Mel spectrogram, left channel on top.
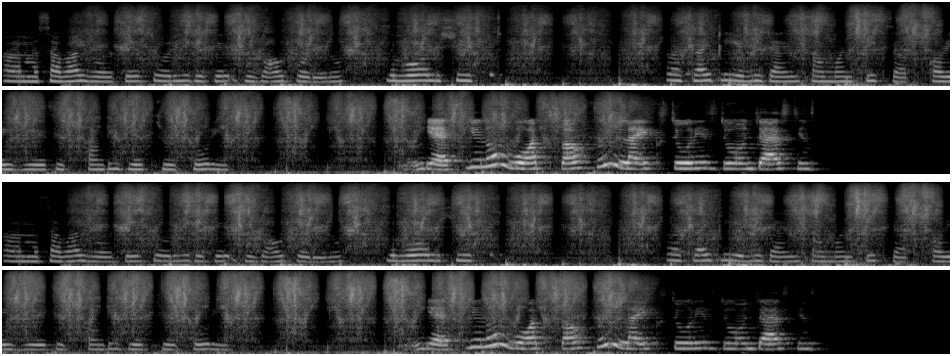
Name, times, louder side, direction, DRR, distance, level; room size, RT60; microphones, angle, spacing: voice 1, 0.0-3.4 3.8-4.9 6.6-11.9, left 3 dB, 45° left, 0.7 m, -35 dB
Hands, 0.6-16.0, right 4 dB, 15° right, 0.5 m, -30 dB
voice 2, 13.4-17.6, left 5 dB, 80° left, 1.3 m, -25 dB
16.5 x 8.0 x 5.6 m
head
